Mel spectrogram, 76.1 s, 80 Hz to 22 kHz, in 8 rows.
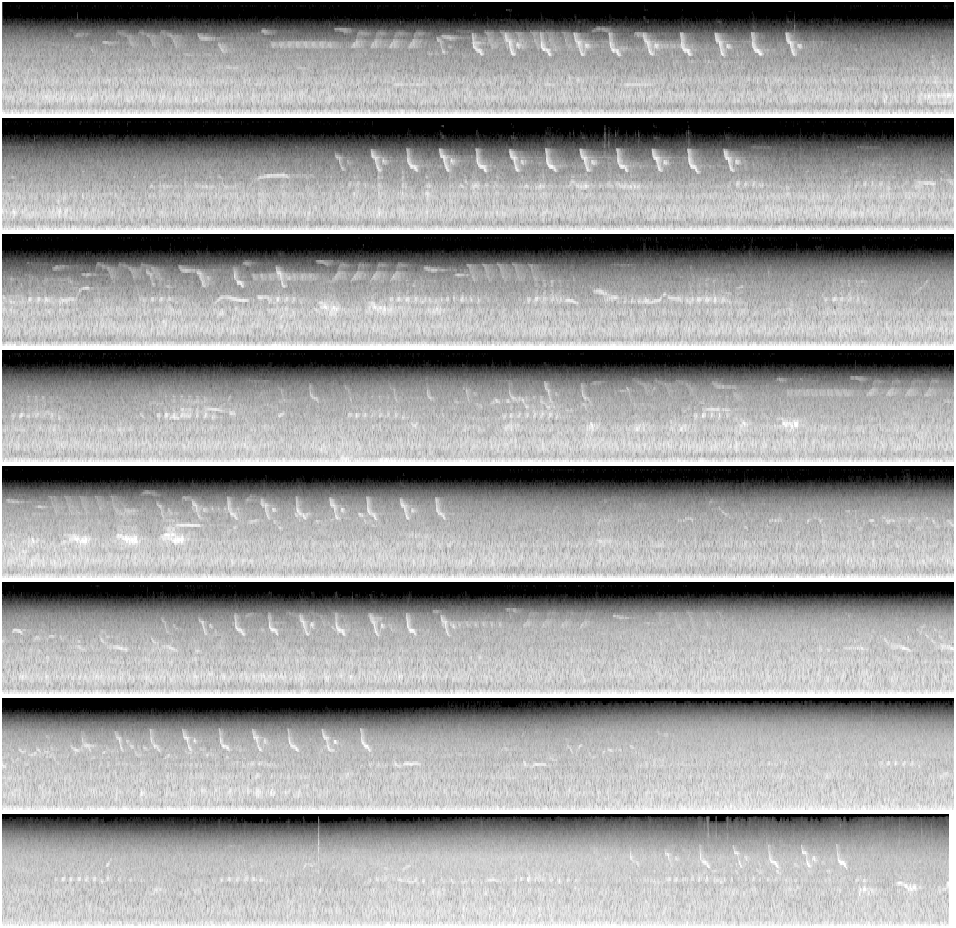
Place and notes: Audun-le-Tiche, Frankreich - wind, birds, frogs, distant machinery
ambience on a former industrial field, now overgrown and mostly abandoned, wind, birds, frogs, distant machinery. Behind the pond the river Alzette disappears in a tube which goes all along Rue d'Alzette in Esch.
(Sony PCM D50, Primo EM272)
